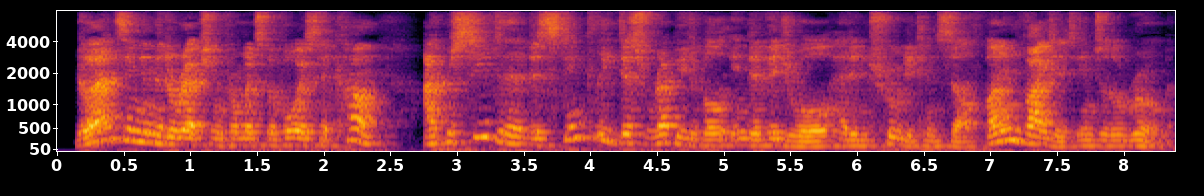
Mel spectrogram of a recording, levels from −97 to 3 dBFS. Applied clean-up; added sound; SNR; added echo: none; none; none; reverberation time 0.3 s.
